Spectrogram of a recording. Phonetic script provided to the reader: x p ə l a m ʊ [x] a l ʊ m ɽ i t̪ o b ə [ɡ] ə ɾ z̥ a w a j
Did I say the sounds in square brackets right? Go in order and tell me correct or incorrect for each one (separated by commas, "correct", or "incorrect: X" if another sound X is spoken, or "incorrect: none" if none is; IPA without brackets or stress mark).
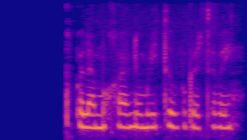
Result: correct, correct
